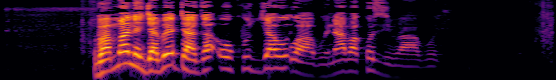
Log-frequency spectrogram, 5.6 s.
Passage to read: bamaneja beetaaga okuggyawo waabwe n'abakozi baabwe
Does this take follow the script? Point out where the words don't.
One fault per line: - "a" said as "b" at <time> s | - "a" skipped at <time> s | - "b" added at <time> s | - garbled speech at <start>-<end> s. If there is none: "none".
none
